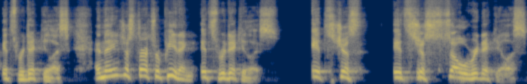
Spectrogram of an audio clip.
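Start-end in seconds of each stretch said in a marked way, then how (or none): 2.0-5.3 baffled, incredulous disbelief. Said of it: "saying it the way that".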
